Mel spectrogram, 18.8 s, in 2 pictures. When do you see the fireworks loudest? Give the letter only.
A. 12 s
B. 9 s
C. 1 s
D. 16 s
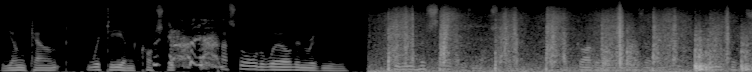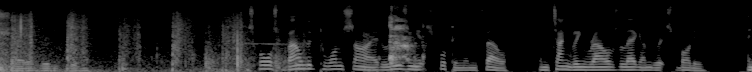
B.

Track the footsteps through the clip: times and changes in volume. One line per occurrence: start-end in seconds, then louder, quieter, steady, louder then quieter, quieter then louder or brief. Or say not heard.
4.5-12.6 quieter.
